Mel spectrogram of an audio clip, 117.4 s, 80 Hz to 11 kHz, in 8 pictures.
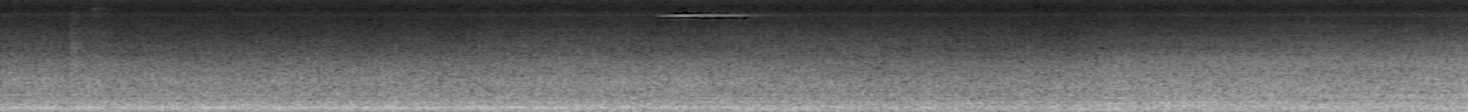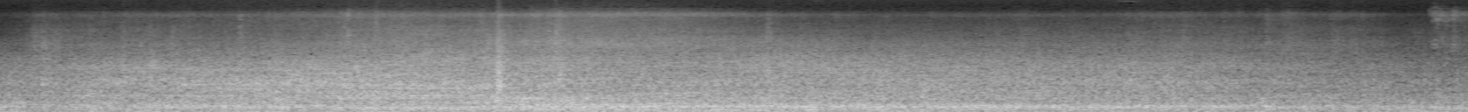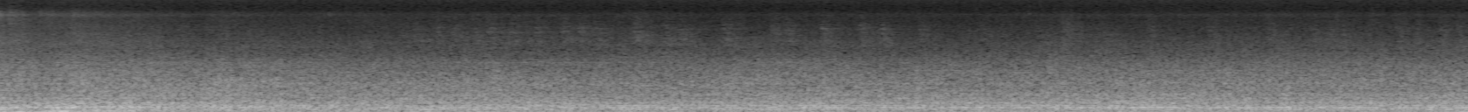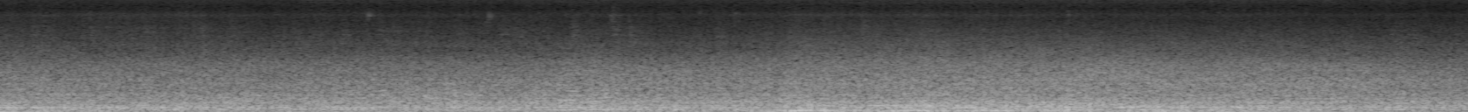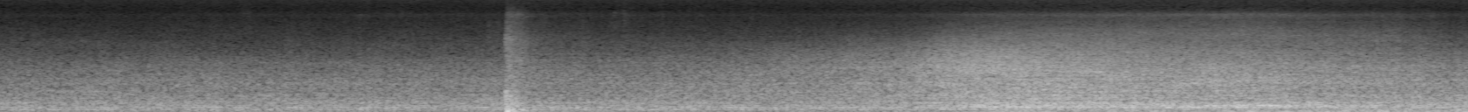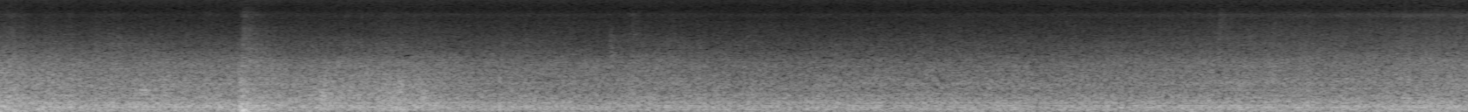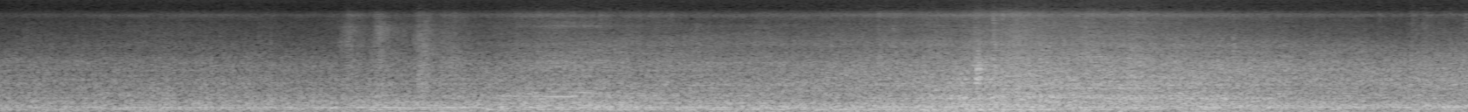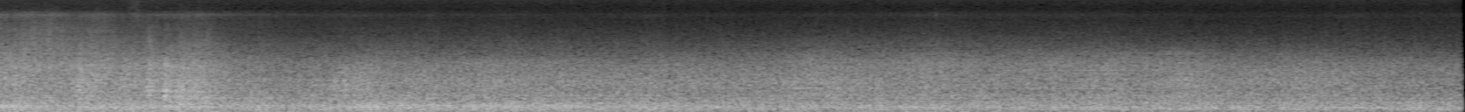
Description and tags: Street atmosphere 08-2015
Evening city atmosphere. Recorded with iMic software.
